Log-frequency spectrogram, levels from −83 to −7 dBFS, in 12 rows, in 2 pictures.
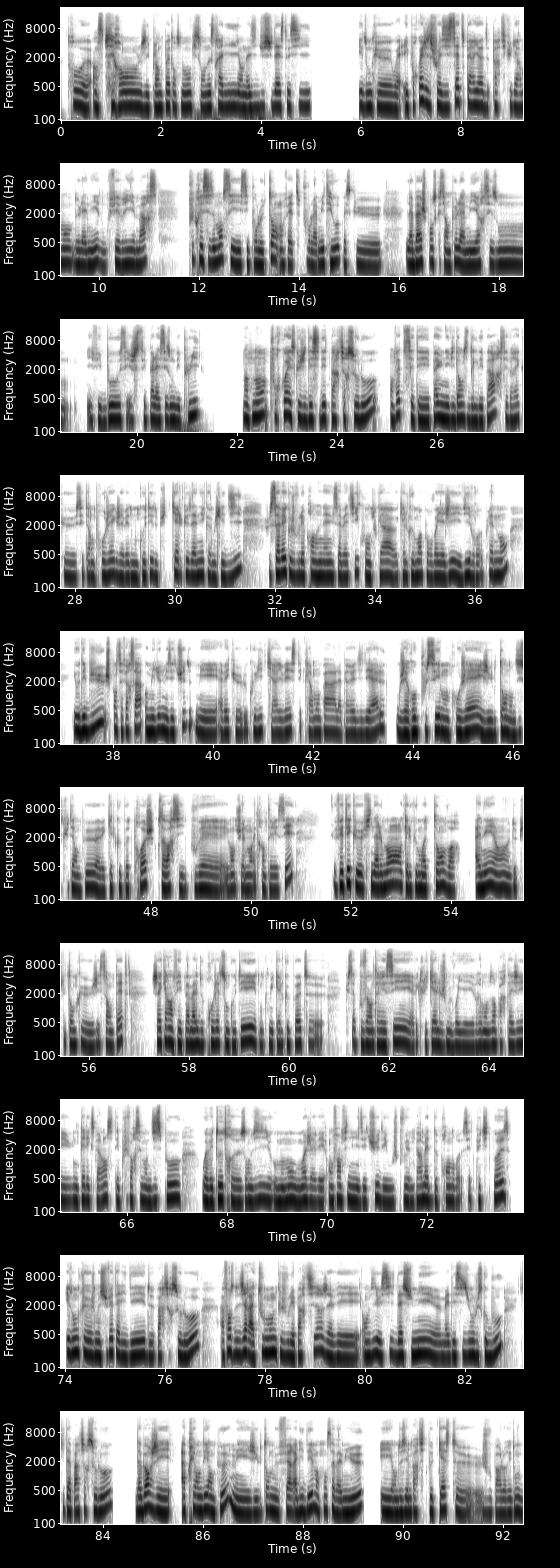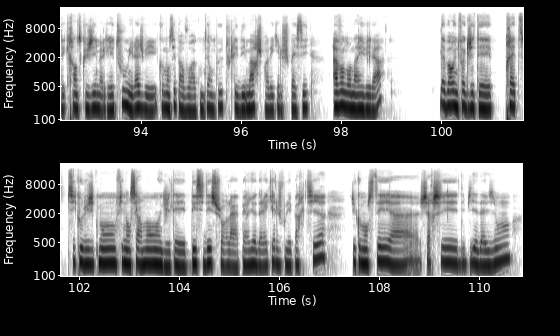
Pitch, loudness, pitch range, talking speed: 175 Hz, -21 LUFS, 165-185 Hz, 200 wpm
